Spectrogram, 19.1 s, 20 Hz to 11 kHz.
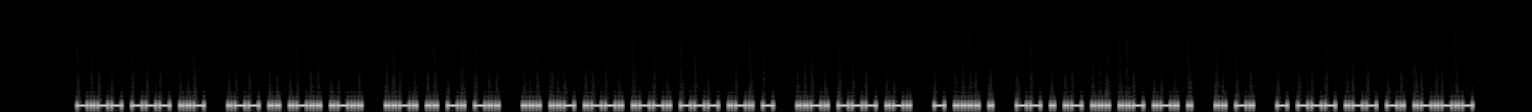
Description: Morse code, heard as a keyed tone, about 28 wpm, 700 Hz. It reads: YOU WILL FIND SUPPORT FOR THE MEASURE IN TOWN.
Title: Sentences from Top 1000 Words - Review Part 5 - 28wpm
